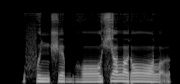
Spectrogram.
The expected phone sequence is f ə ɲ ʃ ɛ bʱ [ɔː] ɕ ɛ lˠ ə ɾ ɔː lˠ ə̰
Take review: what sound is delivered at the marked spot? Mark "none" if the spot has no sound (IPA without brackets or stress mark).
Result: ɔː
